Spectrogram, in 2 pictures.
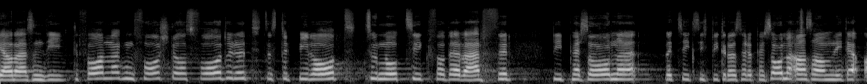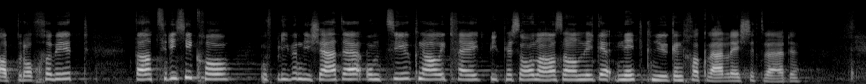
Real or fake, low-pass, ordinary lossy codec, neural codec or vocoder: fake; 14.4 kHz; none; codec, 44.1 kHz, 2.6 kbps, SNAC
